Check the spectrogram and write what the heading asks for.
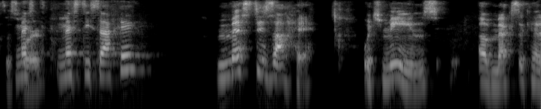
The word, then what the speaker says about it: mestizaje: How do I pronounce this word? Mestizaje?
